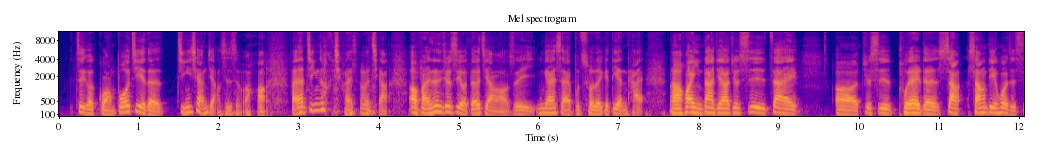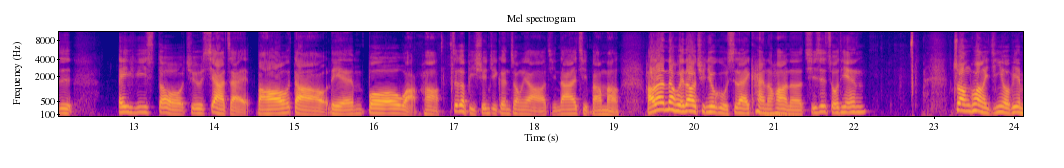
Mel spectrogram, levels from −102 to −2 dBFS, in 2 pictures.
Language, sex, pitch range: Chinese, male, 115-145 Hz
